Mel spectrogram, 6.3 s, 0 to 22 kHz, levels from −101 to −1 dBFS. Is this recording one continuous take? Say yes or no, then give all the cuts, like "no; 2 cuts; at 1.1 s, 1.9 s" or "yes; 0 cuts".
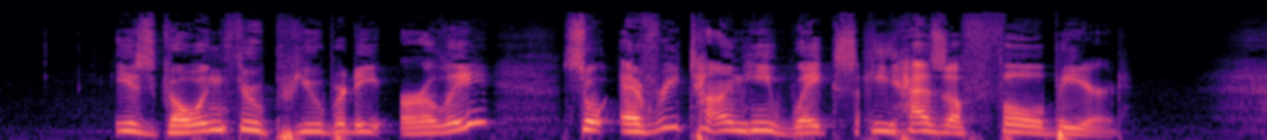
no; 1 cut; at 4.3 s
